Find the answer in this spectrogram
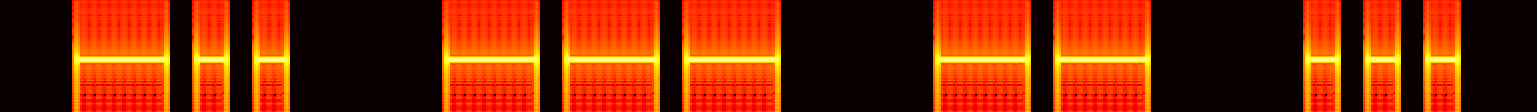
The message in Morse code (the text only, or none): DOMS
